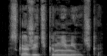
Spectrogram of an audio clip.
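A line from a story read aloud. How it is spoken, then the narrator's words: Asked in an even, calm tone. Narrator (Russian): удивительно ровным и спокойным тоном спросил Джо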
